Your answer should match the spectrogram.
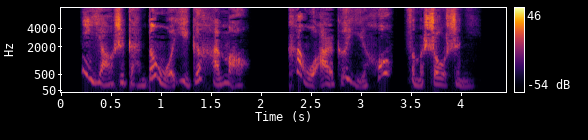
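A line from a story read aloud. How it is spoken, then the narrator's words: Venomous, through gritted teeth. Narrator (Chinese): 柳月娥用那种怨毒的眼神瞪着胡杨，咬牙切齿的说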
